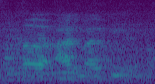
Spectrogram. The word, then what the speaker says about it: onomatopoeia: How do you pronounce the word? Onomatopoeia.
